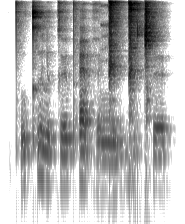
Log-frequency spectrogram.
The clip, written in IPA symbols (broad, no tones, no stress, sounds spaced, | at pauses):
pʼ u kʼ ɯ l ɯ k ø pʼ æ bʱ ø ŋ͡ǁ y ɡ͡ǁ u ǀʰ ø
